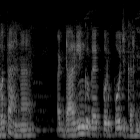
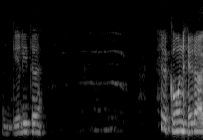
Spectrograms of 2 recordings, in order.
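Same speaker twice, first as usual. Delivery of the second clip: mock rustic lament; 3 semitones higher, 3 dB louder than usual. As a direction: whine the tale like a fussing villager. रोती-कलपती देहाती आवाज़ में किस्सा. (हल्की नकली देहाती रोनी आवाज़)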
